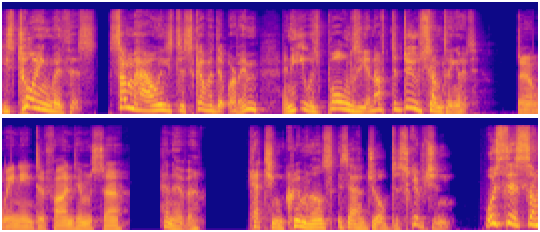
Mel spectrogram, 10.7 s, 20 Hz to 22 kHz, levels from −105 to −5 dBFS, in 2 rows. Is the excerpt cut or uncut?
cut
